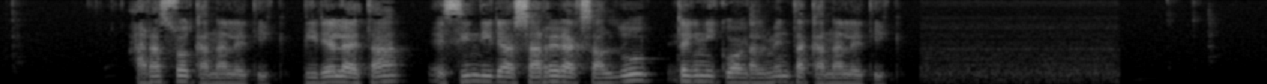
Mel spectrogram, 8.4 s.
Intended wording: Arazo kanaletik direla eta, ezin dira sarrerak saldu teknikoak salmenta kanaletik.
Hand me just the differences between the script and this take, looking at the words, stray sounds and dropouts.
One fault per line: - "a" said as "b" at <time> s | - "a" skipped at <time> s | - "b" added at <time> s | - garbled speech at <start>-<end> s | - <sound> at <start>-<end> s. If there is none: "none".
none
